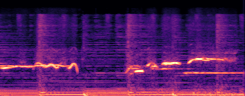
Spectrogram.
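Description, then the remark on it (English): A person whistles a short melodic tune, the pitched notes sliding and wavering over a steady low musical backing, with no talking. “got a little whistle segment. I'm going to whistle”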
